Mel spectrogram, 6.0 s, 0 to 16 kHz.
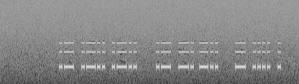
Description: Morse code, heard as a keyed tone, hand-sent with a bug key, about 25 wpm, 770 Hz. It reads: ALL AND THE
